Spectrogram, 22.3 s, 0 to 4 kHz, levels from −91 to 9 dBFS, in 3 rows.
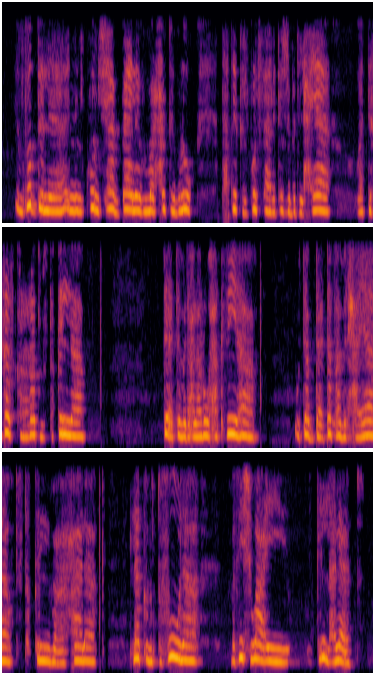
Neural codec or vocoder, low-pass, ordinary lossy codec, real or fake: none; 3.6 kHz; none; real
